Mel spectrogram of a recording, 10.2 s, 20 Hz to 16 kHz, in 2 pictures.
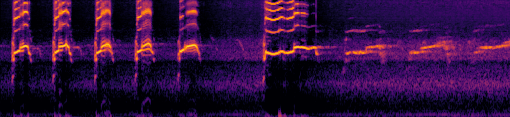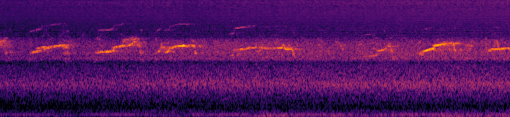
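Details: Bald eagle on the West End nest camera, 20 July 2023 at 05:04; five loud, high whistled notes, a harsher burst, then a softer, quicker series of thin rising-and-falling chirps over steady hiss.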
